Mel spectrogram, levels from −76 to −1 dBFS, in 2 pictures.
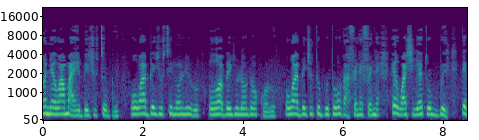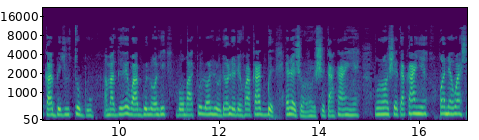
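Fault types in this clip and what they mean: AAC compression: the speech sounds dull and smeared all the way through, with nothing above 11.5 kHz and a warbly, fizzy edge on sibilants. That's likely AAC-LC quantising its frequency lines too coarsely, which fits a low bitrate of around 32 kbps.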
